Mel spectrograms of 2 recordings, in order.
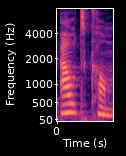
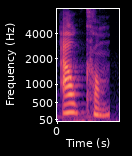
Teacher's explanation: out 中间的 t 的发音我们憋住哈 · Shown in: second take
